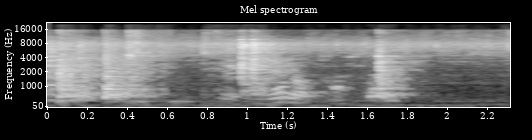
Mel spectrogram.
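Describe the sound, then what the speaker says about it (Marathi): Mutton with Malvani masala fries in a tall pressure-cooker pot, giving a soft sizzle under a few bursts of stirring and metal scraping, close and moderately loud. "आता आपलं मटणही चांगलं फ्राय झालंय"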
